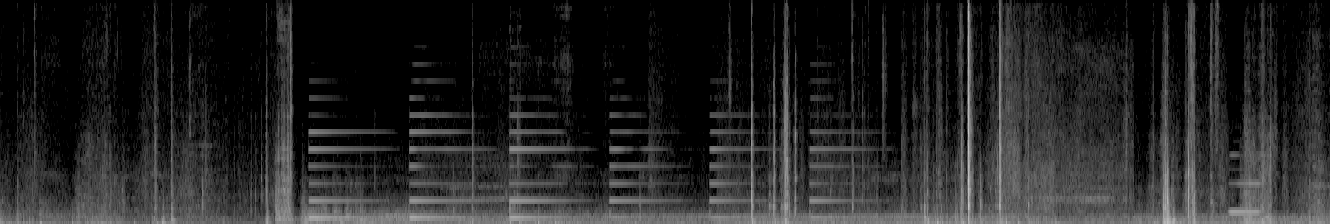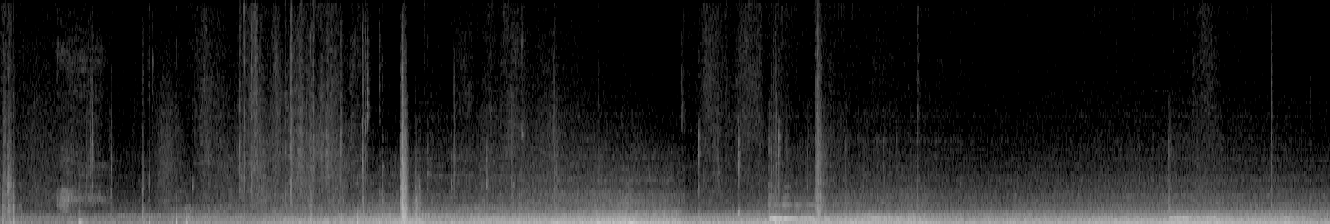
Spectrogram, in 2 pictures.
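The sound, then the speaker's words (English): Car keys jingle and clink with a few chimes, then a car engine starts and settles into a steady rumble as the vehicle pulls away and drives, growing louder toward the end. “Grab the car keys in the car. Fire up the Waze app. Let's go.”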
